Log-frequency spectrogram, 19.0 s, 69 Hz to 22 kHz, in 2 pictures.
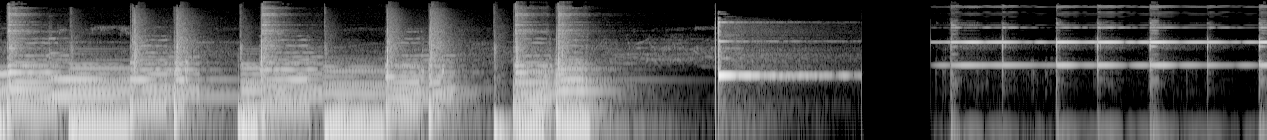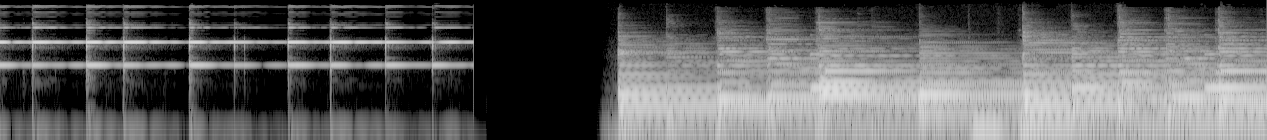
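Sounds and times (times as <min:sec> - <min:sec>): bell rung rapidly: 0:07.0 - 0:13.1.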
